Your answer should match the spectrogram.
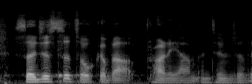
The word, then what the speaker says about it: pranayama: have been practiced so the word pranayama or pranayama as some people say you're not supposed to pronounce the last a but it's all good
